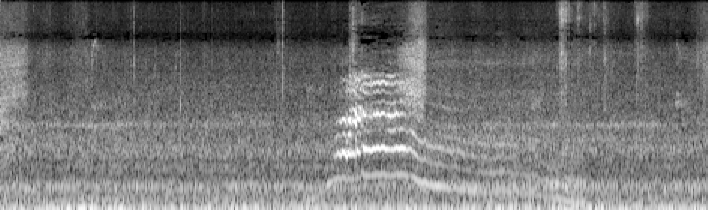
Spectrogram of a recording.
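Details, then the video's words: Angry street cat that bites when touched: a drawn-out wavering meow rising then sinking into a low moan over about two seconds, with steady low background rumble. "When I touch the Angry Cat, it gets very angry and bites my hand."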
